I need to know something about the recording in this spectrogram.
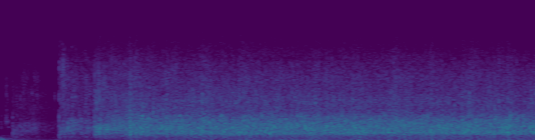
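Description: Audience applauding: steady clapping from a large crowd that starts about half a second in.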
